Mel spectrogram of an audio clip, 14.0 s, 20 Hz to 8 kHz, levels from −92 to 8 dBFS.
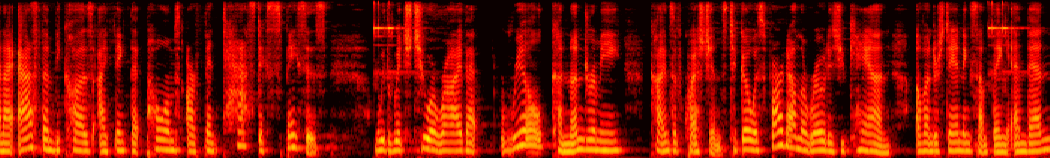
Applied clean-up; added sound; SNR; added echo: classical method WPE with log-MMSE.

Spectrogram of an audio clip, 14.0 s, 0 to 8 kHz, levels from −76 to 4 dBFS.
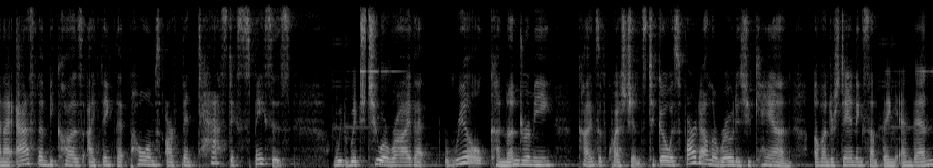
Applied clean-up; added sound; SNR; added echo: neural separator model SepFormer DNS4.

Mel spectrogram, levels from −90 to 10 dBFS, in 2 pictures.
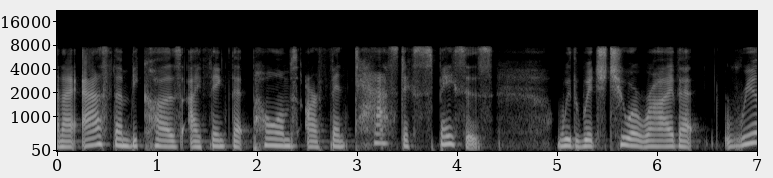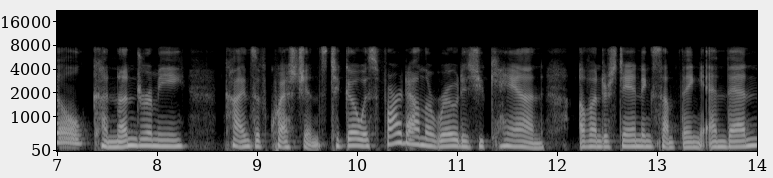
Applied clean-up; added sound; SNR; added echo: none; none; none; none.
